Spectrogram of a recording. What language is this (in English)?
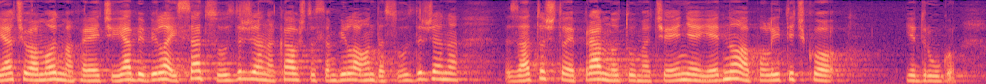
Croatian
